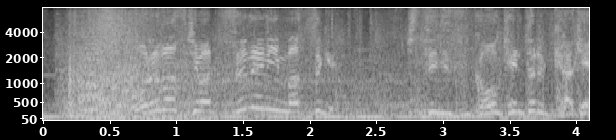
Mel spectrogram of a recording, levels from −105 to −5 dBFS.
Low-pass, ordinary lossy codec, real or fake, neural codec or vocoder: none; none; real; none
